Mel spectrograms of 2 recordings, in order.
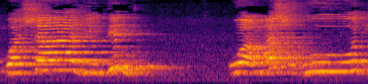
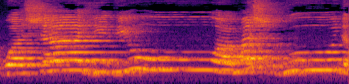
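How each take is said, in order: First: "Wasyahidin" ends on a clear n, then a break before "wa mashhud"; wrong demo, sounding the n of "Wasyahidin" distinctly with no hum; clear unmerged reading. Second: Slow chanted "Wasyahidyu wa mashhud", humming into the "wa"; nasal merging (idgham). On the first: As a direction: recite "Wasyahidin, wa mashhud" as two separate pieces. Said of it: "Tidak boleh dibaca jelas seperti ini". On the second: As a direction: hold the merged hum from "Wasyahidyu" into "wa". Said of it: "saya kasih contoh". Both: Shown as a demonstration.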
